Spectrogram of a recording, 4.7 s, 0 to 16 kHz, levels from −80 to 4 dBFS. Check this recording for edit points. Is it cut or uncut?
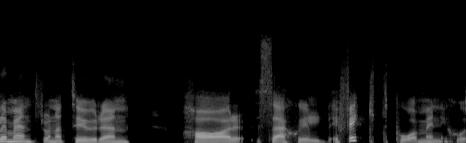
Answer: cut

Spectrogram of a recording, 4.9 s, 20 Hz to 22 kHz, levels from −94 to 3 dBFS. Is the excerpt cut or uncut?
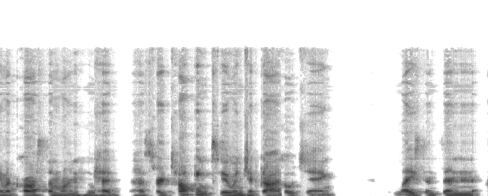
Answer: cut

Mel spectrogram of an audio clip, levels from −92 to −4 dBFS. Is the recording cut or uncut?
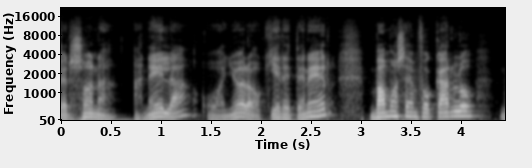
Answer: uncut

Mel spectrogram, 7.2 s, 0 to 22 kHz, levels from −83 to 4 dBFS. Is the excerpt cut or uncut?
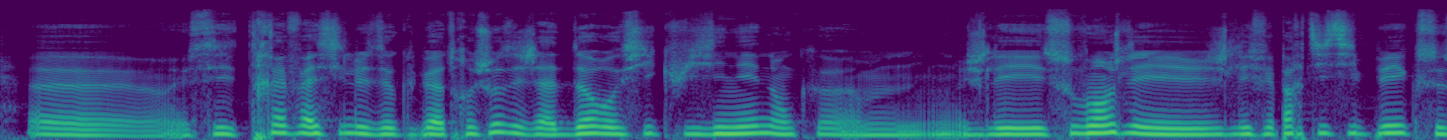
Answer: uncut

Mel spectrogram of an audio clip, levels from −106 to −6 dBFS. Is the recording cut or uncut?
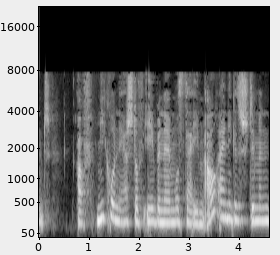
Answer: uncut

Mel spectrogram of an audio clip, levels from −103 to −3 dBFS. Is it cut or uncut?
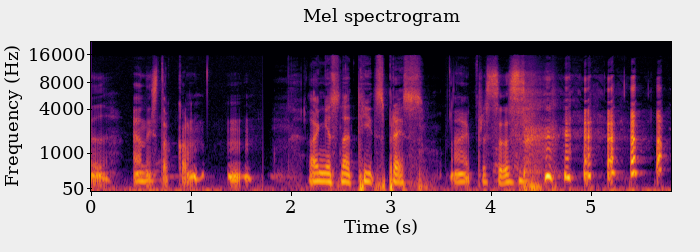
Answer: uncut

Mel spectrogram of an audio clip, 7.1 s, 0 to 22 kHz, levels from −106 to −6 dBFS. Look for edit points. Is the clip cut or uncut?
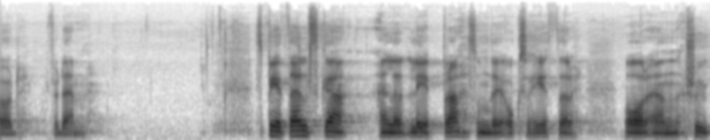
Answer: cut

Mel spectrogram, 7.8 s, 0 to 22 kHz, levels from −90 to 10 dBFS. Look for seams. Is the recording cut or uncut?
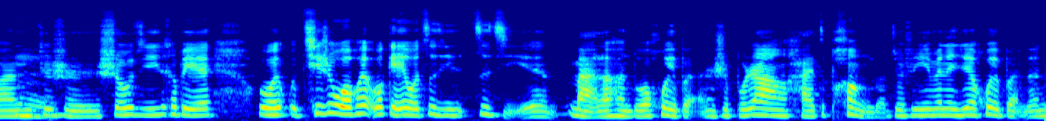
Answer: cut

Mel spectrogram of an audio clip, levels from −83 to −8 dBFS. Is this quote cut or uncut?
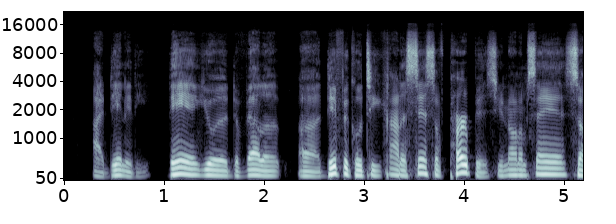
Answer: cut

